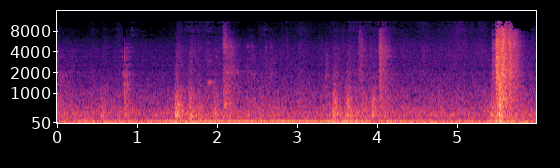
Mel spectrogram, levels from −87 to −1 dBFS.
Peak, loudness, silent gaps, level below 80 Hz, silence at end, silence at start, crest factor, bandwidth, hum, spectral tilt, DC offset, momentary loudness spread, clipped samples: 0 dBFS; -23 LUFS; none; -28 dBFS; 0 s; 0 s; 22 dB; 11.5 kHz; none; -4 dB/octave; under 0.1%; 15 LU; under 0.1%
